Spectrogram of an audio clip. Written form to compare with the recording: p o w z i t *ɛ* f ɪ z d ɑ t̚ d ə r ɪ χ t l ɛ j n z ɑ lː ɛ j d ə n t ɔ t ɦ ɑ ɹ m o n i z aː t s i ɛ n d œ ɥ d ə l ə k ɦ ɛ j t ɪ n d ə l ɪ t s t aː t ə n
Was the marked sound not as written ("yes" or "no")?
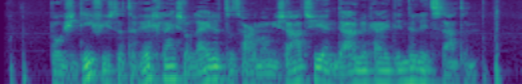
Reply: yes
